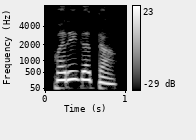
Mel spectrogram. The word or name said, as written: ಪ್ರಘಾತ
